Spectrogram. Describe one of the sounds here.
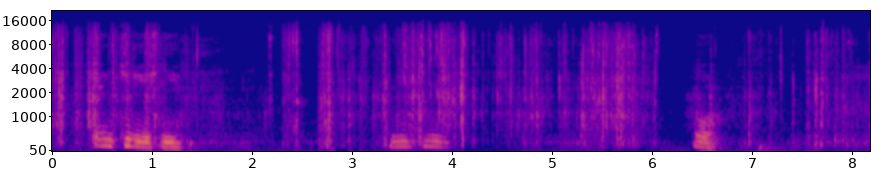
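A paper envelope rustles and crinkles in someone's hands.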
